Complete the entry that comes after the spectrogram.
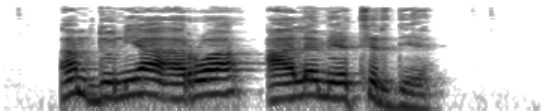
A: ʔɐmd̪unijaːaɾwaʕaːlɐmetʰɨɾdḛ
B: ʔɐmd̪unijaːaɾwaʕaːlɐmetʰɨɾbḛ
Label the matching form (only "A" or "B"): A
